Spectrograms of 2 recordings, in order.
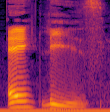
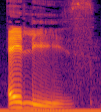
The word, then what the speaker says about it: Élise: Ellie's Ellie's is a female name and it's pronounced a Li's repeat after me Ellie's Ellie's Ellie's in this song we're gonna hear the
